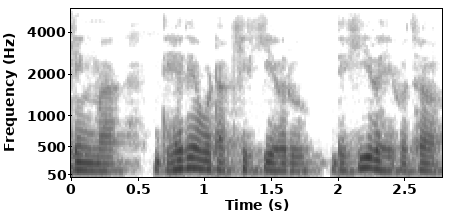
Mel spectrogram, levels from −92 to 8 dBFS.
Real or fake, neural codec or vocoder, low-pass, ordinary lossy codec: real; none; 5.4 kHz; none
